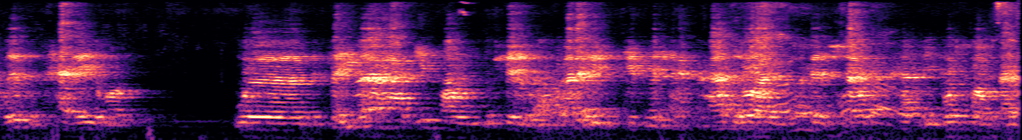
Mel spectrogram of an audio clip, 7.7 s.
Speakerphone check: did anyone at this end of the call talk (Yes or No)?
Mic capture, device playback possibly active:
Yes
